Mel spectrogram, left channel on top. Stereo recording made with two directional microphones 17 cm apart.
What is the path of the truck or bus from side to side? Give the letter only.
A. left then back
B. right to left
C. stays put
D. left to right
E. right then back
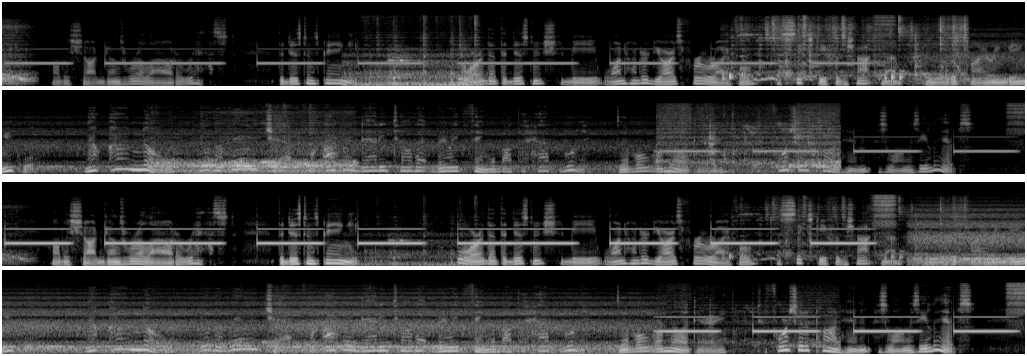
C.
